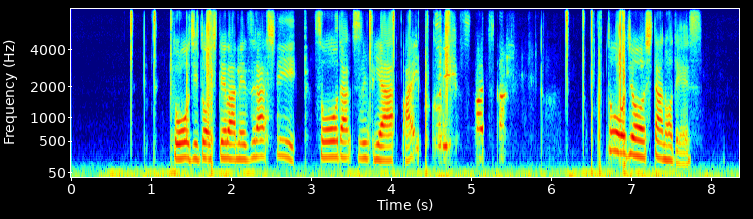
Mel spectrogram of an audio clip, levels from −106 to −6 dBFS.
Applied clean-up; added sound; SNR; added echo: neural diffusion model UNIVERSE++.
